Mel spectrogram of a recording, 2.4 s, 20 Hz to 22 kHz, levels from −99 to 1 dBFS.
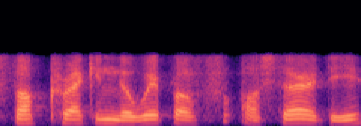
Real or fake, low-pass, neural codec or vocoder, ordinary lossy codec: fake; 3.6 kHz; codec, 24 kHz, 0.5 kbps, DualCodec; Opus, 64 kbps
